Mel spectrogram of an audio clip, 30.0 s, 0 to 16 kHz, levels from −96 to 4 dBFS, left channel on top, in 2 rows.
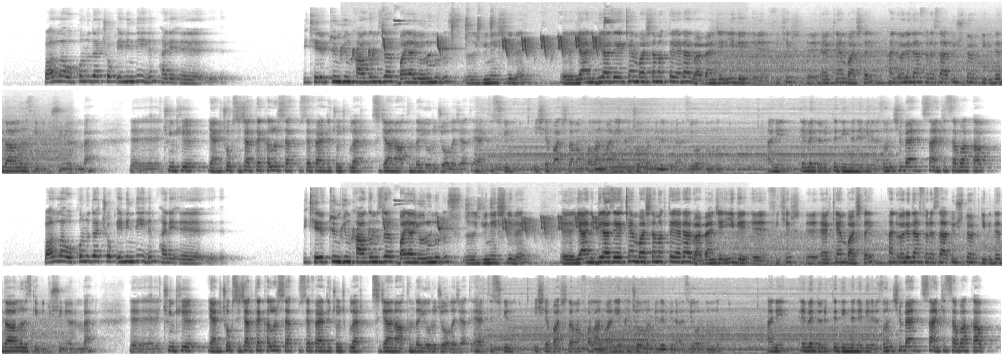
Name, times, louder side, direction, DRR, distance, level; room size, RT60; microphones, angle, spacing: voice 1, 0.6-3.3 4.5-25.8 26.5-29.7, right 4 dB, 45° right, 10 dB, 0.4 m, -24 dB
sound 1, 5.1-11.2, left 2 dB, 20° left, 0.5 m, -29 dB
sound 2, 10.6-16.1, left 2 dB, 65° left, 0.7 m, -36 dB
sound 3, 22.1-28.6, right 1 dB, 85° right, 0.7 m, -32 dB
11.0 x 4.8 x 2.3 m, 0.83 s
head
